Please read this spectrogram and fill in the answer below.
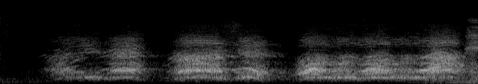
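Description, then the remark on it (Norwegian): Journalists protesting on Taksim Square in Istanbul in the evening chant slogans in unison against fascism and for free media, loud rhythmic bursts of many voices rising and falling in repeated phrases with brief pauses between them. “Det ropte journalistene som demonstrerte på Taksimplassen her i Istanbul i går kveld.”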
